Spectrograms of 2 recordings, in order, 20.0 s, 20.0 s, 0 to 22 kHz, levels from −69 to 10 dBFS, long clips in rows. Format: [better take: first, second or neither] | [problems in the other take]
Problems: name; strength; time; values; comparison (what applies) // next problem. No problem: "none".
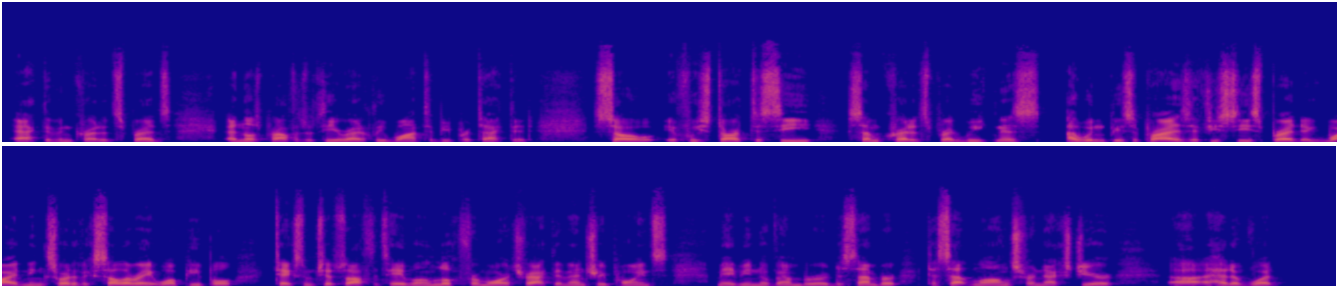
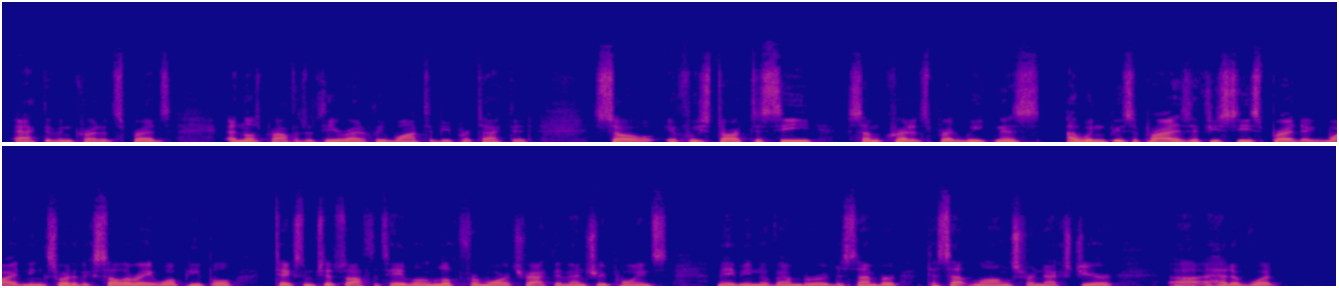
second | thin; very; fading below 650 Hz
